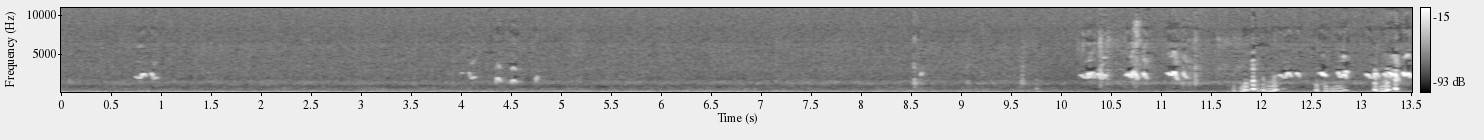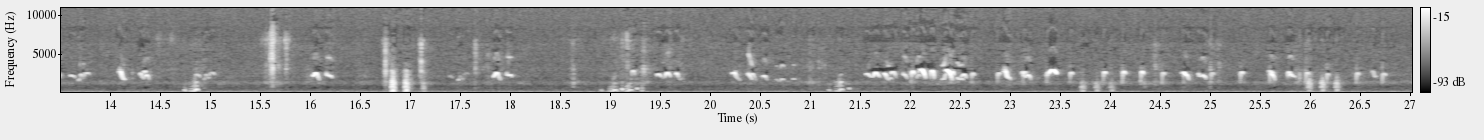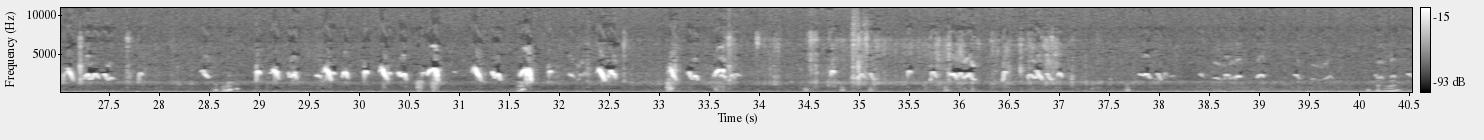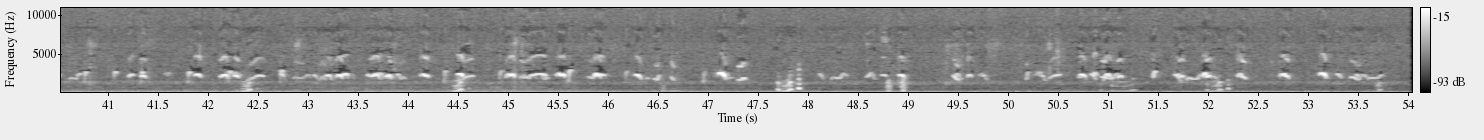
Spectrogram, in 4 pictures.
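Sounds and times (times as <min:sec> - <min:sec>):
rapid high-pitched bird chirping: 0:10.2 - 0:15.1, 0:16.0 - 0:18.1, 0:19.0 - 0:53.8.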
